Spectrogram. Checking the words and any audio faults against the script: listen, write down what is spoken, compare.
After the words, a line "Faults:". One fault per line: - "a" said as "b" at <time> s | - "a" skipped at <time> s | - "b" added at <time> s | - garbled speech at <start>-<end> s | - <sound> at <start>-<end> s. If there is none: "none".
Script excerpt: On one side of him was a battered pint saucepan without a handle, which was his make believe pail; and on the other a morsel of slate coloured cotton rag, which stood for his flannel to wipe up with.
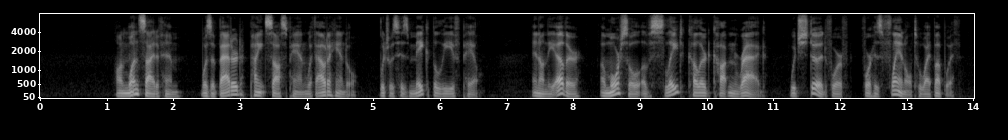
On one side of him was a battered pint saucepan without a handle, which was his make believe pail; and on the other a morsel of slate coloured cotton rag, which stood for for his flannel to wipe up with.
Faults:
- "for" added at 12.3 s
